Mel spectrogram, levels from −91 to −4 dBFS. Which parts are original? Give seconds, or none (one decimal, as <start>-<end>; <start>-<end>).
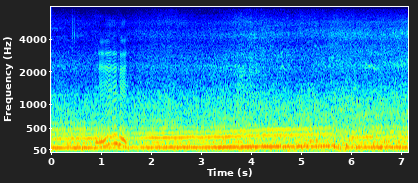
0.0-0.6; 2.9-5.4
